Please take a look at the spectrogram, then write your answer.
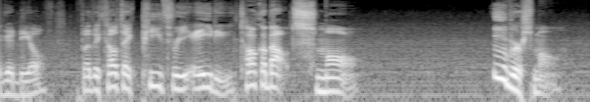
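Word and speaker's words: P3AT: stock though P38 and it's pronounced like p380 but it's not spelled that way it's the keltech p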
